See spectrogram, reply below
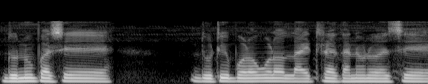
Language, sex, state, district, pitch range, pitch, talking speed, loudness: Bengali, male, Assam, Hailakandi, 140-150 Hz, 145 Hz, 110 wpm, -15 LUFS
